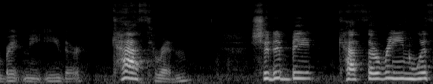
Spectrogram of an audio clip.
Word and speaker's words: Catherine: I like to say Catherine. Like, I like to accentuate the middle. Most people say Catherine. I like to say Catherine. Even if it sounds ridiculous, but I like to acknowledge the syllables.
